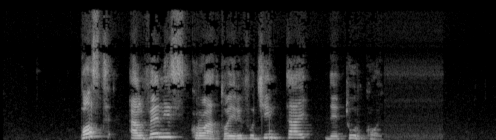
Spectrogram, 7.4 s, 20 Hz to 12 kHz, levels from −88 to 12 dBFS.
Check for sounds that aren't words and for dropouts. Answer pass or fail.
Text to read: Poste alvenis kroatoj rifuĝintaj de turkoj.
pass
